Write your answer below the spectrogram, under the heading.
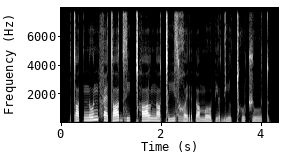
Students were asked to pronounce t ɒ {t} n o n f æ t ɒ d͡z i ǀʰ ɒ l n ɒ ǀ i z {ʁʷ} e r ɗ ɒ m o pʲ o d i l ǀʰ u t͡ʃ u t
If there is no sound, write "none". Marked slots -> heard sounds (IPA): t, ʁʷ

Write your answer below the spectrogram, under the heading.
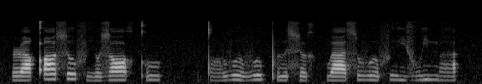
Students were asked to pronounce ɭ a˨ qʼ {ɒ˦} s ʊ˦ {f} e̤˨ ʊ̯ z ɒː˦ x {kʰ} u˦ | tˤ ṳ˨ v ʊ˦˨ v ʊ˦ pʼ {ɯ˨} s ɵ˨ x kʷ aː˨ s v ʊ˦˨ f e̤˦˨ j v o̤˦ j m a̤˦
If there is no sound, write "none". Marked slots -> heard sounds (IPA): ɒ˦, f, kʼ, ɯ˨

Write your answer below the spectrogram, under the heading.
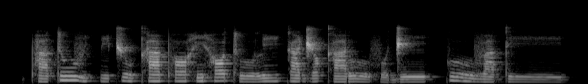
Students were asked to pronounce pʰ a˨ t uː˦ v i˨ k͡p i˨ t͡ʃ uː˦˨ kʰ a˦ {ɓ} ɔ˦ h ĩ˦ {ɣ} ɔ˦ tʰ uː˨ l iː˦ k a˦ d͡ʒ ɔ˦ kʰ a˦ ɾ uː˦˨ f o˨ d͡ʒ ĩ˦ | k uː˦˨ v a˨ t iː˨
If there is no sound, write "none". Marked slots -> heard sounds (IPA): pʰ, h

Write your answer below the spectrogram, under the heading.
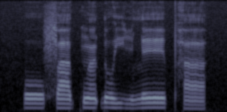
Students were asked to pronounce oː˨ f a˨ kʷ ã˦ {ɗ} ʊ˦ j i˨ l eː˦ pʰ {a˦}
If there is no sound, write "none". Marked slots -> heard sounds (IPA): ɗ, a˨

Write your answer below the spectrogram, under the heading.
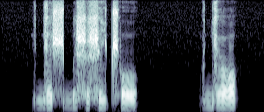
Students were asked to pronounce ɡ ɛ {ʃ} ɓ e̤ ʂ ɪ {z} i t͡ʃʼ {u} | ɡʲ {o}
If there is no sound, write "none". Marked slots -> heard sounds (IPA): ʃ, ʂ, o, ɔ

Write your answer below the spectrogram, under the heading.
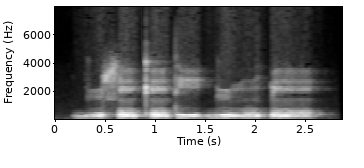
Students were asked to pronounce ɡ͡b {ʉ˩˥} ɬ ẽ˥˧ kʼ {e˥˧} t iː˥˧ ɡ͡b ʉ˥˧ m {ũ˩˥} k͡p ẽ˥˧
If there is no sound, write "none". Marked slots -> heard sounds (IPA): ʉ˩˥, ẽ˥˧, ũ˩˥

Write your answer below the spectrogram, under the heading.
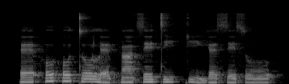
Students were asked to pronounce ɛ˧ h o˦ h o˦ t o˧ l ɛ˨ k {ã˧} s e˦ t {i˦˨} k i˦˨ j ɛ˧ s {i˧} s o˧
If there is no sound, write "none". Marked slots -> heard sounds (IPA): ã˧, i˦, e˧

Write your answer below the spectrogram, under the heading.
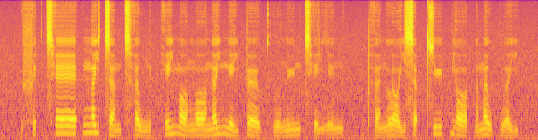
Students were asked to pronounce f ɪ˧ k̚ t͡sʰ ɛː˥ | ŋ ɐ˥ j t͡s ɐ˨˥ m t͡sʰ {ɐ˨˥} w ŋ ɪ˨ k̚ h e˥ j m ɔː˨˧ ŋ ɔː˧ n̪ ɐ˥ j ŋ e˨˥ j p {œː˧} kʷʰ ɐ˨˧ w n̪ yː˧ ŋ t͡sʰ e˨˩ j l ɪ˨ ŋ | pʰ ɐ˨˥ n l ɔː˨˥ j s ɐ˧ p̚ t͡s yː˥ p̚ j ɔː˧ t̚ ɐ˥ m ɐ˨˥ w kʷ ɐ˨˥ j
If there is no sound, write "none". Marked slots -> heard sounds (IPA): ɐ˨, œː˨

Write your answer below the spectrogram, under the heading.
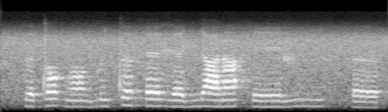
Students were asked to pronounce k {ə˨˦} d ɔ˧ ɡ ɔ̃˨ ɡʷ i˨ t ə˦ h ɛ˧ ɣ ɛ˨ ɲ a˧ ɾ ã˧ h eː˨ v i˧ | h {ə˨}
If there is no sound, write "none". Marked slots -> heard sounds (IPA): ə˨, ə˨

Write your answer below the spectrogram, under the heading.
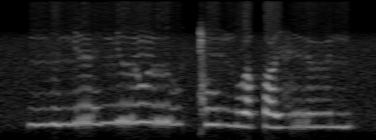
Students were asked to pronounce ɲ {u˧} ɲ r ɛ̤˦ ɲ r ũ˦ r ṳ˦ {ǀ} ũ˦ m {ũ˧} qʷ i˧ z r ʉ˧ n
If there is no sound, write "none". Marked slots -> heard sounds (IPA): ʉ˧, ǀ, u˧

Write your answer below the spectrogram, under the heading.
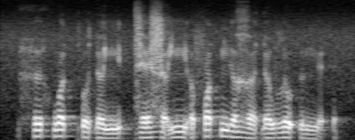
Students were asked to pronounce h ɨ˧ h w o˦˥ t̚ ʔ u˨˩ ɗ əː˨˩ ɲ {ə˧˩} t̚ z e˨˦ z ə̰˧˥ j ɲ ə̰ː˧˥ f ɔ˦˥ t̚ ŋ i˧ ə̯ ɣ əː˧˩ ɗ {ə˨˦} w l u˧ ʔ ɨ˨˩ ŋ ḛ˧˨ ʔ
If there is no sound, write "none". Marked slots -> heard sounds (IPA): ə˨˩, ə˨˦

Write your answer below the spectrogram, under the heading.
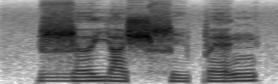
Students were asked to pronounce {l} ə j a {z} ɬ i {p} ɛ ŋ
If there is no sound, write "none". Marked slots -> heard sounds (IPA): ɮ, ʃ, p

